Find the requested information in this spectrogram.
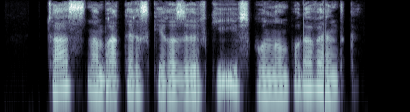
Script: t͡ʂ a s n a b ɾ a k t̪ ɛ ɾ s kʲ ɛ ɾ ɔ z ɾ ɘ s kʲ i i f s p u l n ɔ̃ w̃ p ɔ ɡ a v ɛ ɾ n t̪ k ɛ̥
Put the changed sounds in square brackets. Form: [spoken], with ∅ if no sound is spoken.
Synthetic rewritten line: t͡ʂ a s n a b ɾ a [∅] t̪ ɛ ɾ s kʲ ɛ ɾ ɔ z ɾ ɘ [f] kʲ i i f s p u l n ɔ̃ w̃ p ɔ ɡ a v ɛ [∅] n t̪ k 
